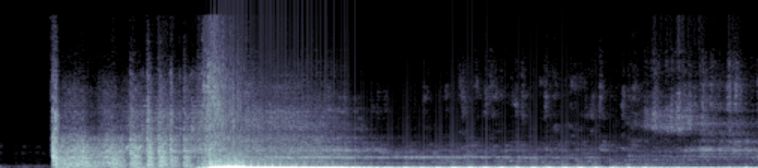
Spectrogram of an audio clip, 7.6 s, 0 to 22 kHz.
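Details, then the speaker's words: XW Ford Falcon with 5-litre EFI V8, 3-inch straight-through exhaust: quick crank, loud catch and rev, then deep even burble settling to a steady idle; healthy start. "Oh yeah, listen to that. Beautiful. 5-litre EFI."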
